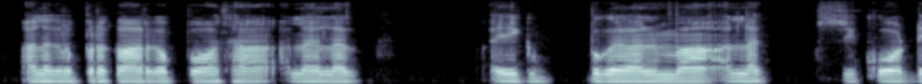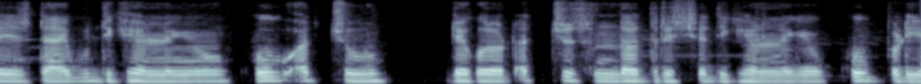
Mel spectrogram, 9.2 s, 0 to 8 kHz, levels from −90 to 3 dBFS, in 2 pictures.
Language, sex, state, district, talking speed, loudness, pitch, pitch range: Garhwali, male, Uttarakhand, Uttarkashi, 155 wpm, -19 LUFS, 125 Hz, 120-130 Hz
